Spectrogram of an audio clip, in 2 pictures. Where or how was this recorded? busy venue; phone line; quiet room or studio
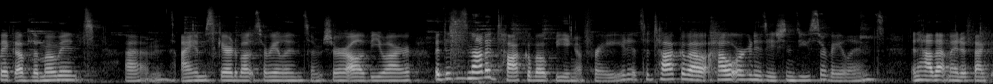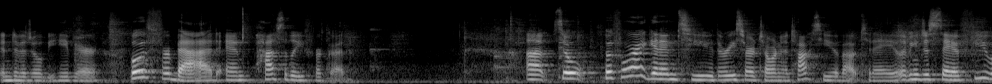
busy venue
